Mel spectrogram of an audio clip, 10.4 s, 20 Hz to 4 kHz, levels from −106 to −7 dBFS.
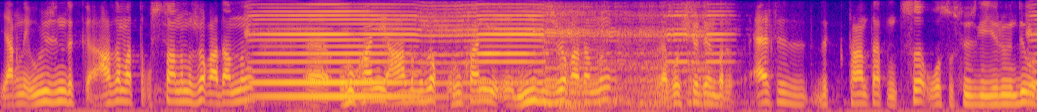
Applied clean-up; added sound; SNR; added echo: none; Bowed string instrument; 1 dB; none.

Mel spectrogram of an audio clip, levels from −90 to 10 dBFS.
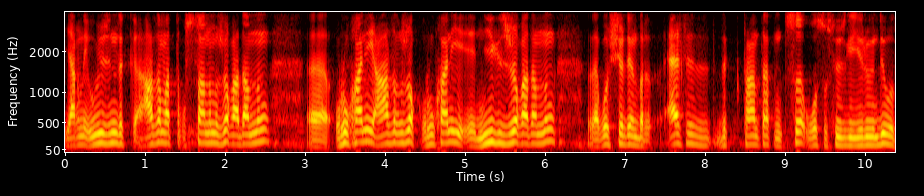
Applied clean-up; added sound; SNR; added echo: none; none; none; none.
